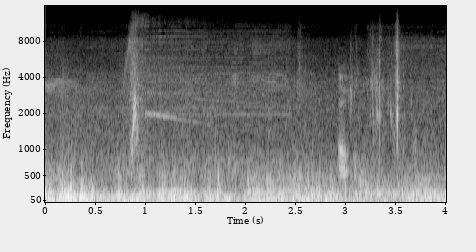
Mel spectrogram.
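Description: Wind buffeting the microphone: a steady low rumble, with a few brief faint clicks over it.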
